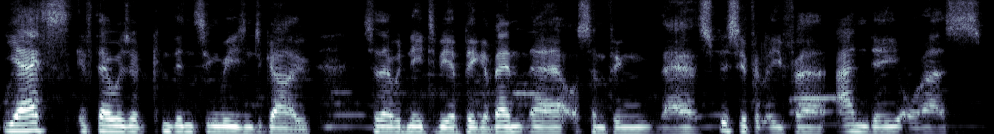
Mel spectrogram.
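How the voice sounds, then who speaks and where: A man chats his way through a livestream Q&A. He rambles, reads viewer questions aloud and answers them at his own pace. His voice sits at an everyday middle pitch. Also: steady tone, fairly quick. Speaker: YouTuber hosting a livestream Q&A. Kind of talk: casual livestream chat.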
